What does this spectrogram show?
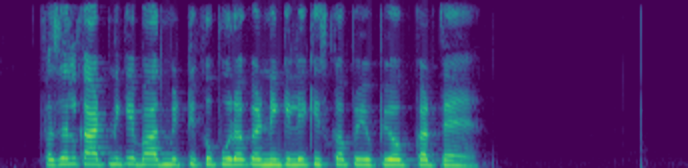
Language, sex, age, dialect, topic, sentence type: Hindi, female, 18-24, Hindustani Malvi Khadi Boli, agriculture, question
